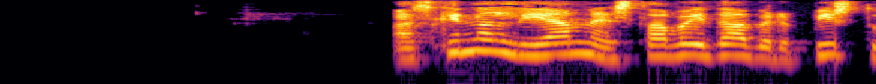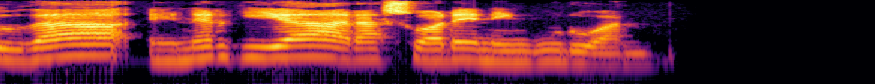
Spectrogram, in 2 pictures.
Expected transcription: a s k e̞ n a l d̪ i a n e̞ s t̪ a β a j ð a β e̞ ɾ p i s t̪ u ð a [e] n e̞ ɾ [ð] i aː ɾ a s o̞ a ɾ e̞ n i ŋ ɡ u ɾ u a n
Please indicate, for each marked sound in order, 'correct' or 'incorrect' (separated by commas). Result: correct, incorrect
